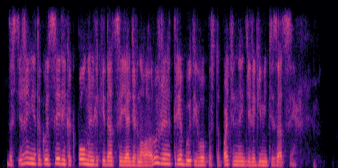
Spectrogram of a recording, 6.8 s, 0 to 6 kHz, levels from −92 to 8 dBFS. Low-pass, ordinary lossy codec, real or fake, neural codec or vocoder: 5.4 kHz; Opus, 32 kbps; fake; codec, 16 kHz, 4.8 kbps, FACodec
